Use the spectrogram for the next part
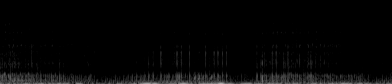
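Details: Domestic cat, male, purring while his chin is scratched, Cotswold sunrise, Tascam DR-07X recorder; close, loud, low vibrating drone with quick irregular pulsing and a few soft clicks.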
